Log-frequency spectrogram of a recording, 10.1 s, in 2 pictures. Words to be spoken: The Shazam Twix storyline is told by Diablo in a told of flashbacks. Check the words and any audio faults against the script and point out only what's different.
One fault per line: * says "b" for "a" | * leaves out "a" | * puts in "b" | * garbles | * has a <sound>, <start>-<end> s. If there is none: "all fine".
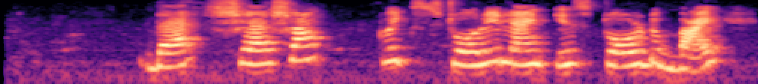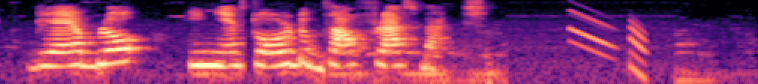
* has a chirp, 8.8-9.4 s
